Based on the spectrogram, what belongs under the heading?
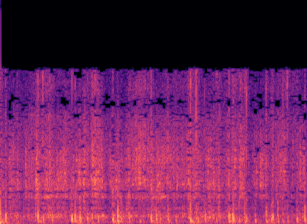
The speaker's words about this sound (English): You can't do that! These horses are running away!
